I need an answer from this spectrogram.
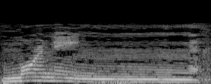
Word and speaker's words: morning: Sem, eu estou sem dinheiro, é mais ou menos esse som que a gente faz no português, nasal, Então, morning, ele fica no nariz, ok?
